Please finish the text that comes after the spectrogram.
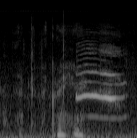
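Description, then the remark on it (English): A single drawn-out meow from a little cat, clear, rising then falling in pitch, preceded by a brief low murmur or rustle. “Oh, oh yeah. That's so cute. Yeah. A little kitty.”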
